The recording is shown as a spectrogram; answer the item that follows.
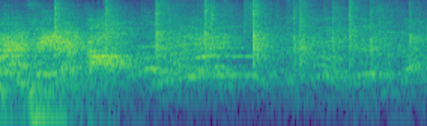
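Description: Church congregation calling out and clapping a steady beat of about two claps a second over music, loudest in a burst of shouting at the start.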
